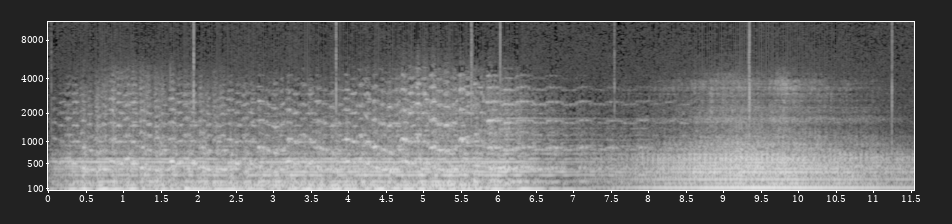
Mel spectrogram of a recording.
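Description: Droning engine of an airplane in flight: a loud, steady low rumble layered with harmonic hum, dipping briefly before swelling again toward the end, with no voices.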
